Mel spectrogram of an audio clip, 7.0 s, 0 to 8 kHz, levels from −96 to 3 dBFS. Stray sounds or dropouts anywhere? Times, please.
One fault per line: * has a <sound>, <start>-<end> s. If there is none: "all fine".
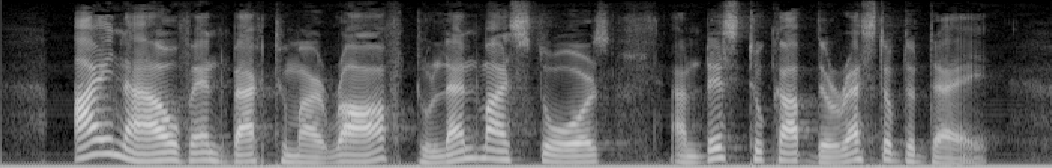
all fine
